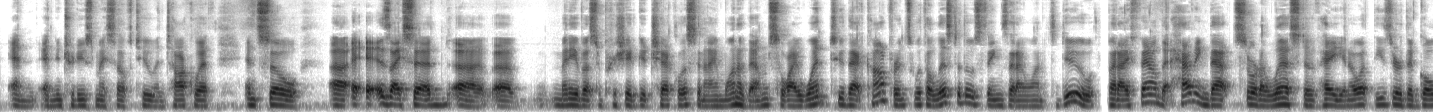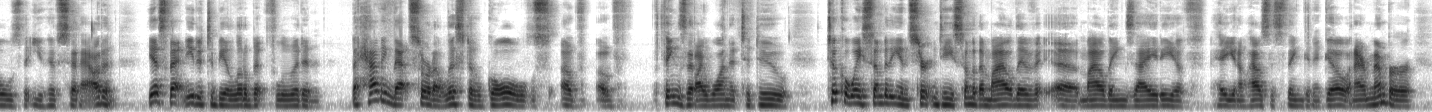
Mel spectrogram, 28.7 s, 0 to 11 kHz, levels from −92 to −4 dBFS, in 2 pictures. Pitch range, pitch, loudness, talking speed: 130-145 Hz, 135 Hz, -21 LUFS, 255 wpm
